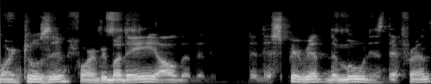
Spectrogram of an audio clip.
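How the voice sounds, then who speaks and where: With a French Canadian accent, a man speaks at a medium pitch in a dark, mellow tone. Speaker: sports reporter. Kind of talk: casual interview. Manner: halting.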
